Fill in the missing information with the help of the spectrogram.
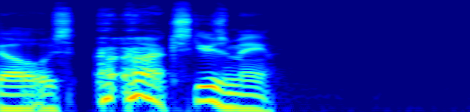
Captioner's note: clears throat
